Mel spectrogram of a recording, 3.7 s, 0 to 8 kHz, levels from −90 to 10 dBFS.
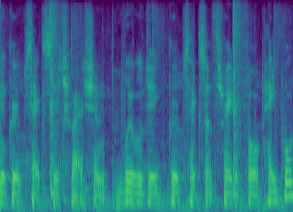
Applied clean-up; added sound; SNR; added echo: none; Snare drum; 9 dB; none.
